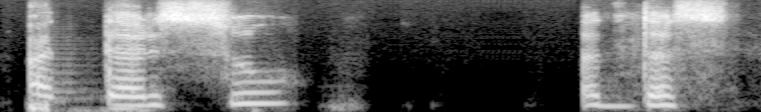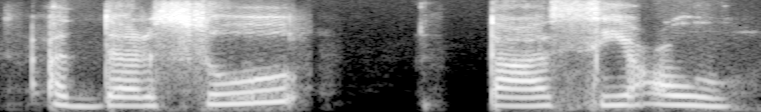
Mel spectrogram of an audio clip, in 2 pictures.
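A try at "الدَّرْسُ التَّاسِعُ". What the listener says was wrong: اس کو ملائیں گے, جب بھی الف لام آئے نا تو آپ نے پیچھے والے کو آگے ملانا ہوتا ہے.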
